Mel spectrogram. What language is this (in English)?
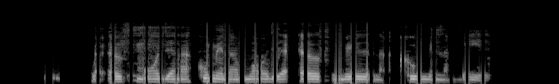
Swahili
